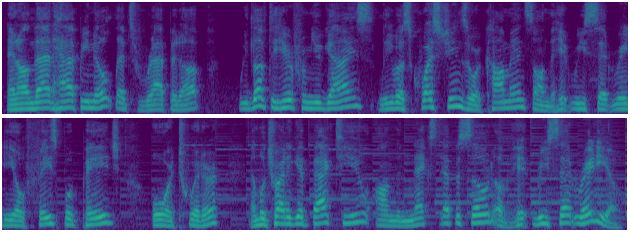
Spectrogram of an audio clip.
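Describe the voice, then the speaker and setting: A man's voice: a little high, animated, moderate pace, a little mellow, soft background music. A man co-hosting a podcast in casual chat, joking and reacting with animation. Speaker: podcast co-host.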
